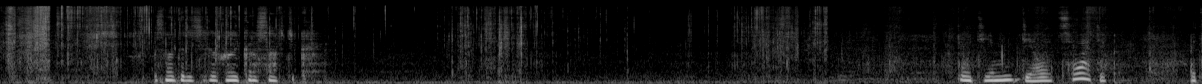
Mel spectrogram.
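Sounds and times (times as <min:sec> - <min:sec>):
leaves rustling and crackling: 0:00.0 - 0:12.0.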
